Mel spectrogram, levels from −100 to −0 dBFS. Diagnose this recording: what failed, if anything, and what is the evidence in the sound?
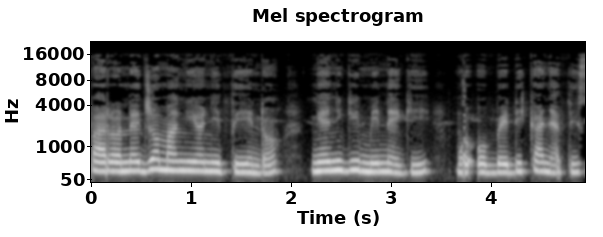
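Damaged data in a compressed stream, from 3.70 to 3.74 s, interrupts the speech with a short glitch of about 40 ms that does not belong to the surrounding audio. The failure sits at the codec stage, in the stored or transmitted bitstream. Corrupted bytes reach the decoder, which turns them into garbage or discards the affected frames. It then loses frame alignment and must find the next valid header before normal decoding resumes.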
